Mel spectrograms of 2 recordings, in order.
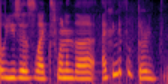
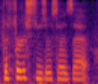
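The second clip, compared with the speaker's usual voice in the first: ordinary delivery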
